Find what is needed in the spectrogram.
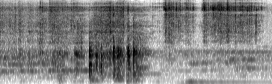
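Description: Clear plastic wrapping crinkling as it is handled, with a louder burst of crackles a little after half a second in.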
